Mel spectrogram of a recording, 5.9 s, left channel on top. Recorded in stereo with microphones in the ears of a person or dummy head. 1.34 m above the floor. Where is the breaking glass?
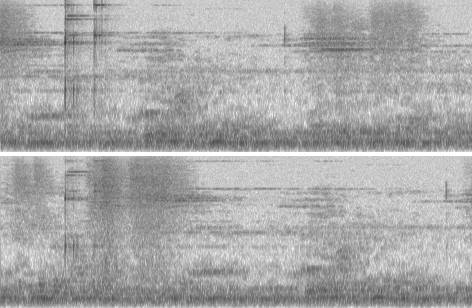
25° left (ahead or behind), 2.5 m.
